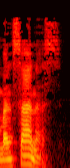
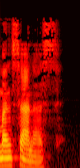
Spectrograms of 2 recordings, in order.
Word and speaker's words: mansanas: The focus of this sentence is ang mansanas. Ang mansanas. Ang mansanas.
